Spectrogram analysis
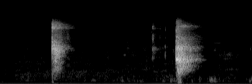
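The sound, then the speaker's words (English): A Coke can being opened: a sharp crack with a quick fizz, then a faint click and a second, louder hissing burst, each brief and set against near silence. “let me open the Coke can first.”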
